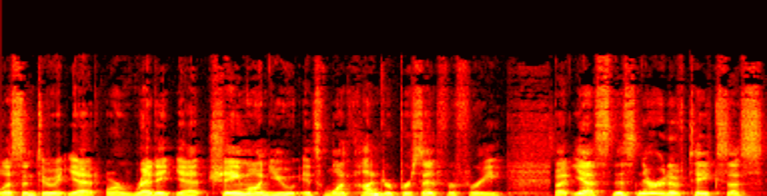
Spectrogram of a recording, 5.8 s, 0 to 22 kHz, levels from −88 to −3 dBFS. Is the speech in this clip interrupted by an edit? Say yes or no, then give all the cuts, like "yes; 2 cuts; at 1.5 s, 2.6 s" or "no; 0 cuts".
yes; 1 cut; at 4.1 s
